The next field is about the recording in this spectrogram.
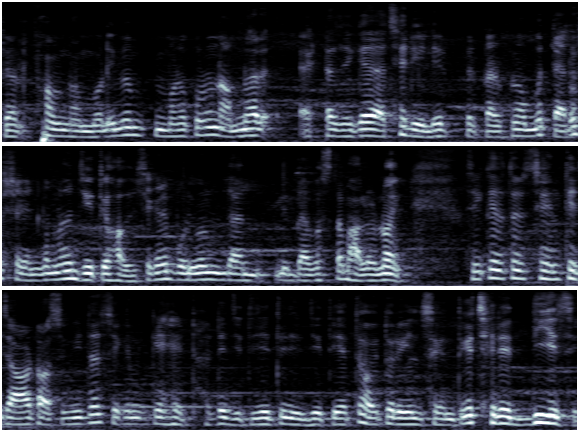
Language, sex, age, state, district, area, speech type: Bengali, male, 18-30, West Bengal, Bankura, urban, spontaneous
